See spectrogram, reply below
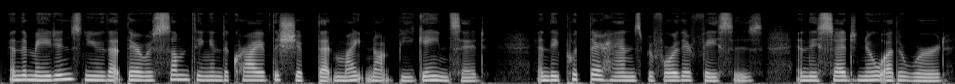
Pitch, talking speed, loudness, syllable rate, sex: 190 Hz, 205 wpm, -20 LUFS, 5.0 syllables/s, female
